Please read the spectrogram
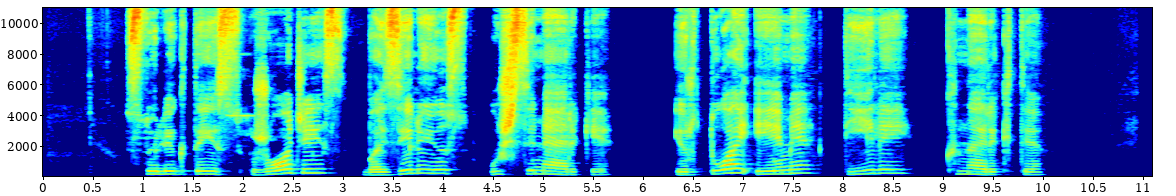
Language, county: Lithuanian, Šiauliai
